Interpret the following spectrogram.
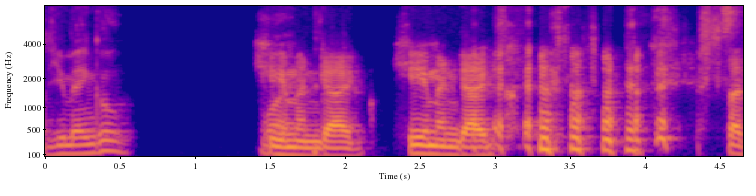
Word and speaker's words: Humango: your th French accent Eric how do you pronounce the name of our app obviously it's called human go human go human go so thanks everybody um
